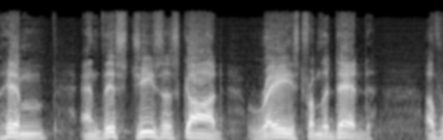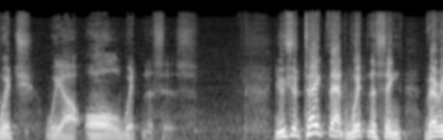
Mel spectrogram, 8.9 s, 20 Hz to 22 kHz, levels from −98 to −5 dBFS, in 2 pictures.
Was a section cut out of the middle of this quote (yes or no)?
no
